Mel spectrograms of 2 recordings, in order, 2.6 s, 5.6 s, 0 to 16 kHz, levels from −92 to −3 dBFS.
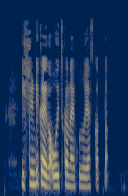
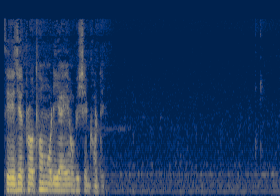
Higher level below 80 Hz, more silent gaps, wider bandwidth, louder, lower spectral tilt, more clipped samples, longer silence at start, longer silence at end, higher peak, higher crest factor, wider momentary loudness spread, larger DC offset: second, -80 dBFS vs -60 dBFS; neither; about the same, 11.5 kHz vs 11.5 kHz; about the same, -26 LUFS vs -25 LUFS; second, -4.5 dB/octave vs -7 dB/octave; neither; first, 0.45 s vs 0.1 s; second, 0.45 s vs 3.55 s; about the same, -6 dBFS vs -8 dBFS; about the same, 22 dB vs 20 dB; first, 19 LU vs 14 LU; neither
